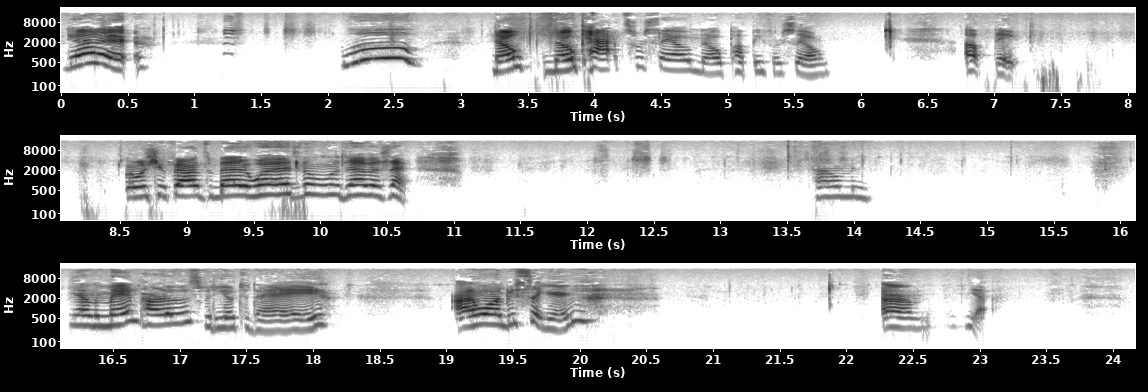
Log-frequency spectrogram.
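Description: A young child talks and sings with animation close to a microphone.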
